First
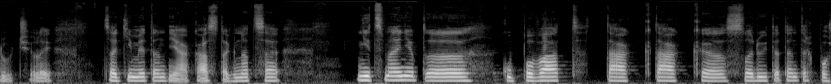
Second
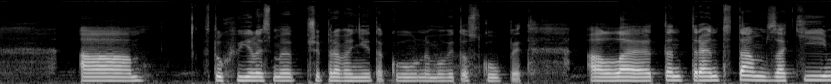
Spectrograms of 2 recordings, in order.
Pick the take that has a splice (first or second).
first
